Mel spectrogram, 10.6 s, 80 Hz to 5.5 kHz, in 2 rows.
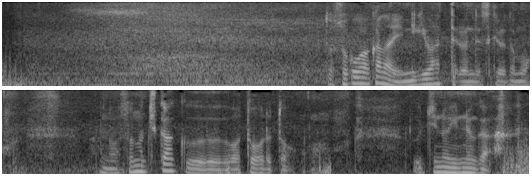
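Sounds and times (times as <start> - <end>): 
car passing by on a neighborhood street near a local community hall: 0.0 - 6.2
speech: 3.4 - 8.7, 9.4 - 10.5.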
